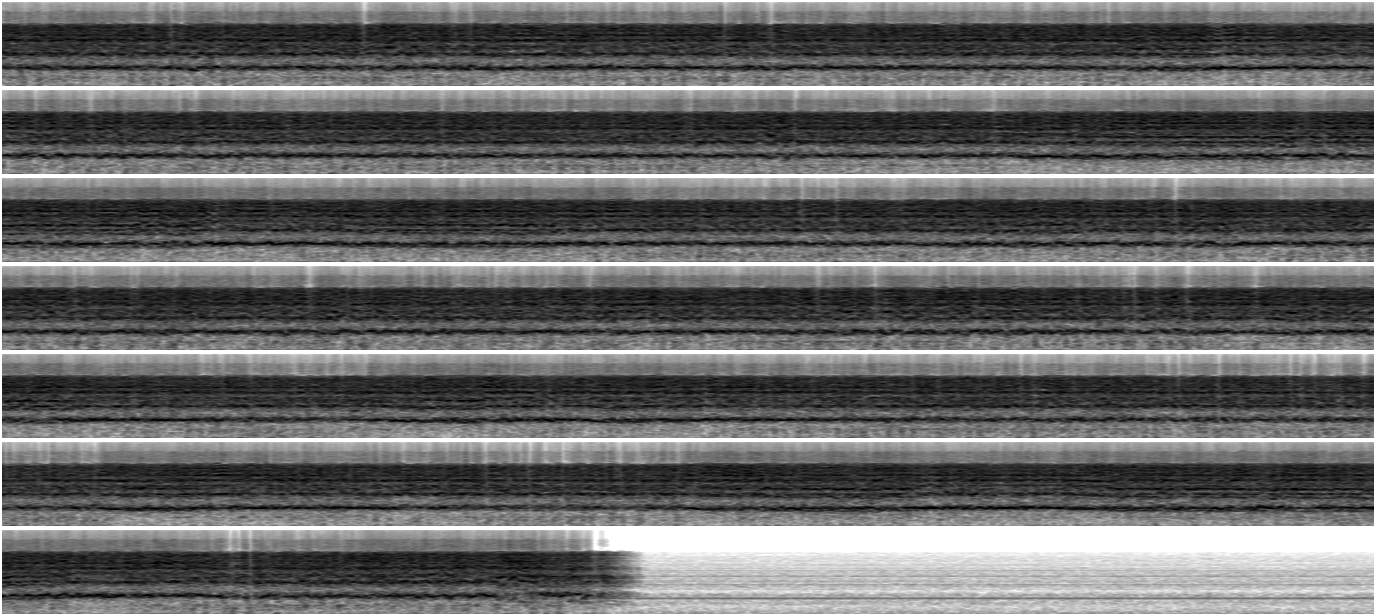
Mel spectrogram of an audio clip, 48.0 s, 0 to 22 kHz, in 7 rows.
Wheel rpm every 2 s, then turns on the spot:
230, 230, 230, 230, 230, 240, 210, 220, 220, 220, 230, 230, 230, 220, 230, 230, 230, 230, 230, 220, 220, 170, 0, 0.
none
